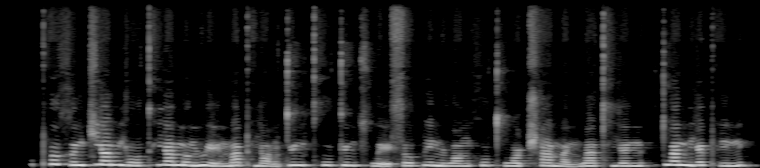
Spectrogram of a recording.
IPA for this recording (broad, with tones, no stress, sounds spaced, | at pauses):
pʰ ɤ˥˩ x ə˧˥ n t͡ɕ j ä˥ m j o˧˥ ʊ̯ t̪ʰ j ä˥ m ɤ˧˥ ŋ ɻ ḛ˨˩ ɪ̯ m ä˥˩ pʰ j ɑ̰˨˩ ŋ t̪ y˥˧ n kʰ u˥˧ t̪ y˥˩ n t͡sʰ w ḛ˨˩ ɪ̯ s ɤ˥ p i˥˩ n ɻ w ɑ˧˥ ŋ x u˥˧ t̪ʰ w ɔ˥˧ ʈ͡ʂʰ ä˥˩ m a˩ ɪ̯ m w ä˥˩ t̪ʰ j ɛ˥ n | t̪ w a˥˧ n j ɛ˥˩ pʰ i˧˥ n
